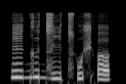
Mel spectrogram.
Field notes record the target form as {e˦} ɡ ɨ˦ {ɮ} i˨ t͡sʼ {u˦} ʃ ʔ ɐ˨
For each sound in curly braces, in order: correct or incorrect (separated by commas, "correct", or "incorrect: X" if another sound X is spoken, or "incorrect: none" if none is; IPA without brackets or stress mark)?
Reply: correct, incorrect: d͡z, correct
